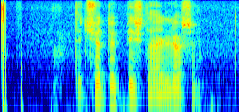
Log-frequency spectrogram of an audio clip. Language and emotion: Russian, angry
